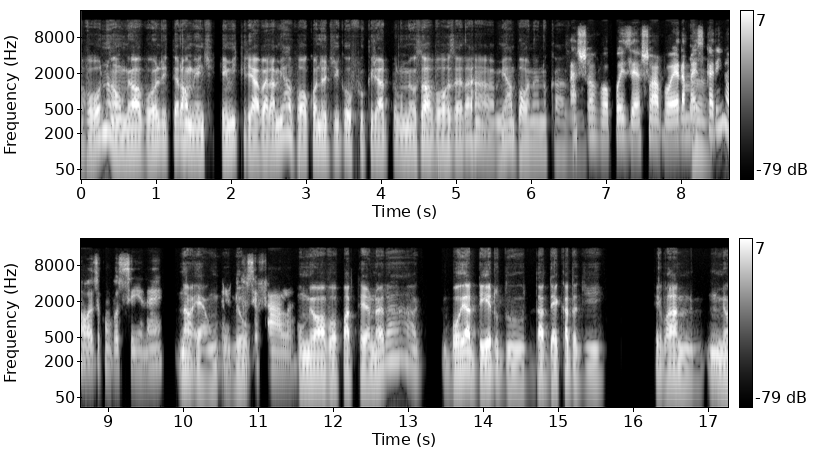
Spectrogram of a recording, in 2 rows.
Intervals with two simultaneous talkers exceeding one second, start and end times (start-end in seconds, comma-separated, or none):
none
